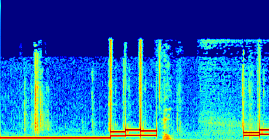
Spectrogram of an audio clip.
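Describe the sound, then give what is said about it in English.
A steady telephone dial tone breaks into a quick series of DTMF keypad beeps as a number is dialed, with a brief voice murmuring in the gap before more tone pairs sound. “Double check that number.”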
